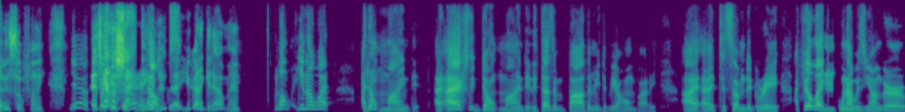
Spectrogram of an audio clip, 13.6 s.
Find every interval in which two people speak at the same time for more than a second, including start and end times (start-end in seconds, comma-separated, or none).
1.4-2.7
